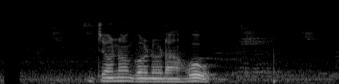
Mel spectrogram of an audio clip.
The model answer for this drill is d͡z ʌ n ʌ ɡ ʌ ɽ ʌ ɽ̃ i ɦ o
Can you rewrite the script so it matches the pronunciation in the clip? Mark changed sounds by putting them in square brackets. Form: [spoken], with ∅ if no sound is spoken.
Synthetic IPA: d͡z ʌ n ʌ ɡ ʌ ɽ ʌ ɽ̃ [a] ɦ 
